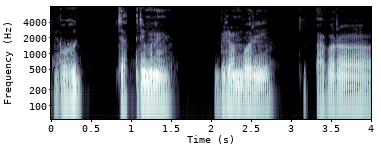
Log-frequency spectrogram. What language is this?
Odia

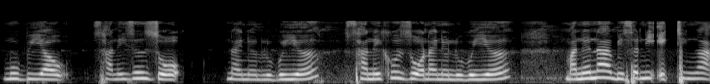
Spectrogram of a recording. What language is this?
Bodo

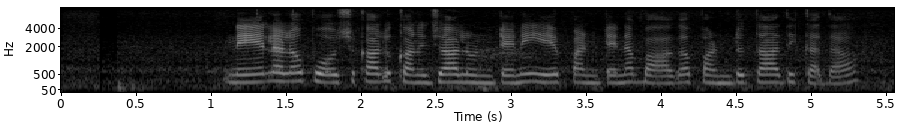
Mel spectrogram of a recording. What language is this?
Telugu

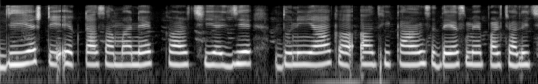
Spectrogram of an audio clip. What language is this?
Maithili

